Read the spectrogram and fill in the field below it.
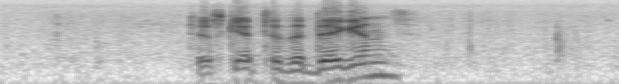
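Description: A man answers in a cheerful voice.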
